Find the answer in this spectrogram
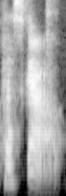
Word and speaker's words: Paschall: second time, but you everybody wants to make my name rhyme with itself. It's fine. And you know what? Close enough. People have been getting my name wrong for a long time too, and it's Paschall, which you think would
